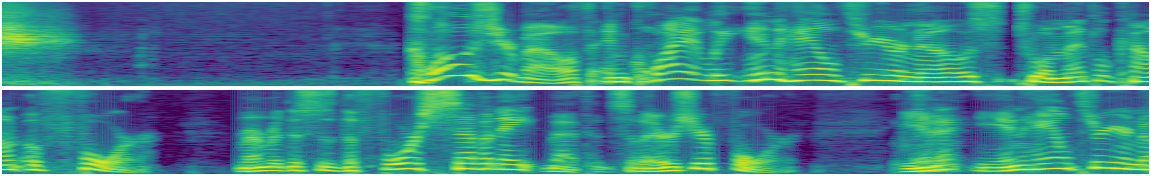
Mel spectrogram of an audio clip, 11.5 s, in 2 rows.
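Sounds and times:
whooshing exhale through the mouth: 0.0 - 0.5
speech: 2.1 - 11.4.

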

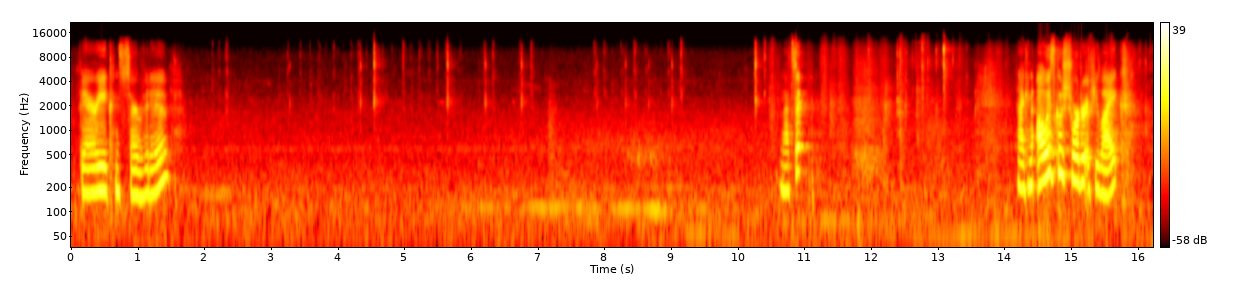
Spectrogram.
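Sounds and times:
low steady hum: 0.0 - 16.2
speech: 0.2 - 1.7, 10.7 - 11.4, 14.2 - 16.0
scissors trimming bangs: 2.1 - 2.5, 3.1 - 9.4, 10.2 - 11.0.

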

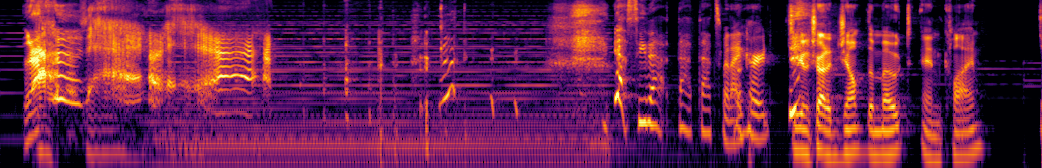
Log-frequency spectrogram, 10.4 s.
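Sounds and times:
speech: 0.2 - 2.1, 6.4 - 10.4
person imitating yelling: 0.2 - 2.8
laughter: 1.6 - 6.2, 7.9 - 8.4.

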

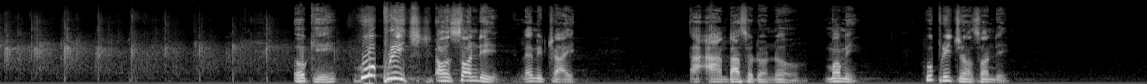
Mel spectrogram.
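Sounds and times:
group of people clapping: 0.0 - 4.3
speech: 3.0 - 5.8, 6.9 - 8.6, 9.2 - 10.2.

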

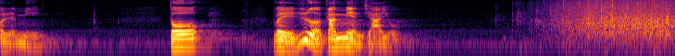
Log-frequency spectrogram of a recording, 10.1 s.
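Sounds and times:
speech: 0.0 - 0.8, 2.6 - 3.1, 4.1 - 6.0
audience applause at a ceremony: 7.6 - 10.1.

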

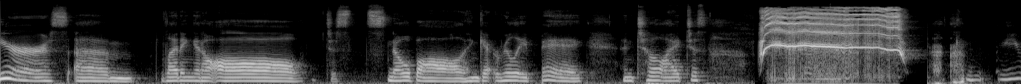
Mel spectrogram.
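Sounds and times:
speech: 0.0 - 8.3, 9.3 - 10.1
recording of a young child about three or four years old screaming: 7.6 - 9.2.

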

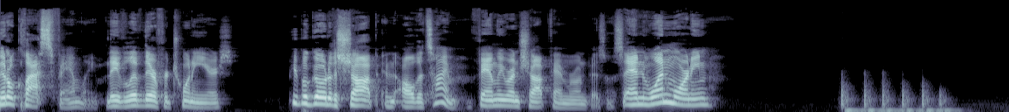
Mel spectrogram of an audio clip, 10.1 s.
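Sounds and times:
speech: 0.0 - 7.2
knuckles knocking on the door of a family-run shop: 8.4 - 9.8.

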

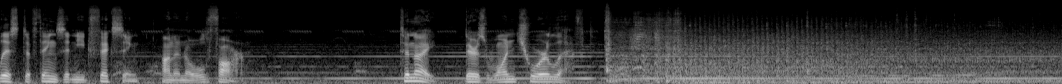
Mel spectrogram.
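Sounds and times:
speech: 0.0 - 2.6, 4.0 - 5.9
tractor engine running: 0.0 - 10.6.

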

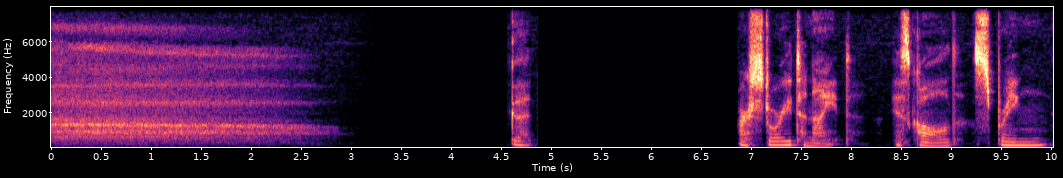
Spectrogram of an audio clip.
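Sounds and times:
slow breath out during a guided relaxation exercise: 0.0 - 3.1
speech: 4.6 - 4.9, 6.9 - 10.0.

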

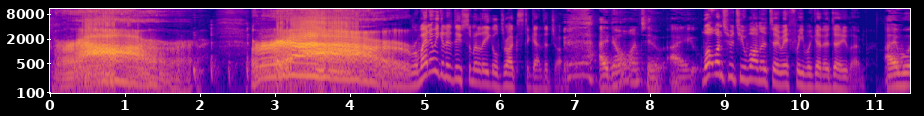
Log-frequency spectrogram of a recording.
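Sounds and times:
person roaring: 0.0 - 2.1, 2.7 - 4.9
person breathing: 2.2 - 2.7, 6.8 - 7.3
speech: 5.5 - 11.4.

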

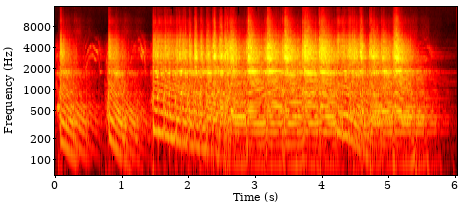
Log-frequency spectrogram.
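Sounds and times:
Telecaster electric guitar through a delay effect: 0.0 - 6.0.

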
